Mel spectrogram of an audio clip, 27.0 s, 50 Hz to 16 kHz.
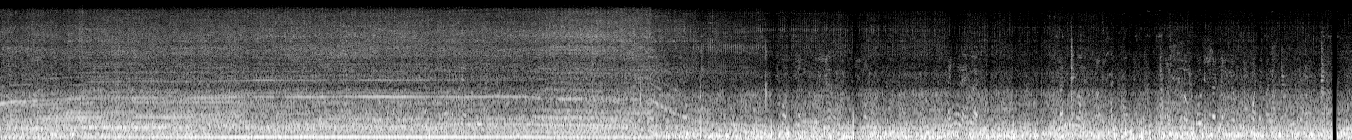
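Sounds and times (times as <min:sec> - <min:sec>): air blower running: 0:00.0 - 0:27.0.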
